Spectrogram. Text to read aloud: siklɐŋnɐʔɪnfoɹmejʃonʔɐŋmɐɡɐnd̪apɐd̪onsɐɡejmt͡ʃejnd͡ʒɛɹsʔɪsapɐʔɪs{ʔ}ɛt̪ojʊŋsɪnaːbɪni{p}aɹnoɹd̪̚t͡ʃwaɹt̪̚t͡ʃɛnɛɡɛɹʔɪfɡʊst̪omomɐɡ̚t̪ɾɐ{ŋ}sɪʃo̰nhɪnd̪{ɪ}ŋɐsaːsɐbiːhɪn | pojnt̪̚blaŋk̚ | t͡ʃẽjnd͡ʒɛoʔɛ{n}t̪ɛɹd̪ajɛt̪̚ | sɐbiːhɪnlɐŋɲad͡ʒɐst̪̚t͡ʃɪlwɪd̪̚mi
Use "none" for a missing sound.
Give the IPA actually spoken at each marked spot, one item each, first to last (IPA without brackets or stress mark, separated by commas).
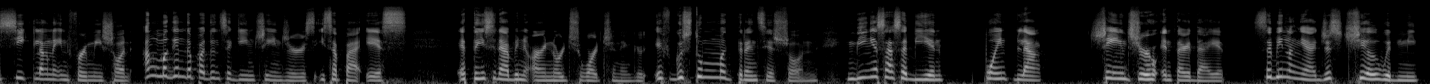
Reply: ʔ, ʔ, n, i, n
